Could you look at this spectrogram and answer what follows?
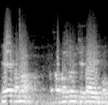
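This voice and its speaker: A man's voice: high-pitched, fairly even intonation, normal speed, a little mellow, distant mic, close to an everyday voice. A man playing a cautious, protective coal miner in a melodramatic stage play, speaking with urgent emphasis. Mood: cautioning. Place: open-air stage, distant camera. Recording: echoey stage from afar, faint noise.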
